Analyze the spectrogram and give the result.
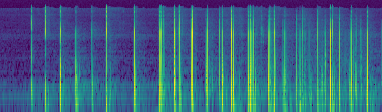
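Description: Long acrylic nails tap and scratch the metal mesh grille of a small gold-colored mini microphone with a metal body and hollow head, held in one hand. Sharp, bright, dry clicks with no ring come evenly spaced at first, then speed up into a denser, scratchier run of taps.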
